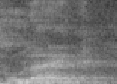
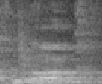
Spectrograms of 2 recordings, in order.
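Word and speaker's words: Poulenc: performers correctly for example francis pulank it's not poulon he didn't like that at all most lake people know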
